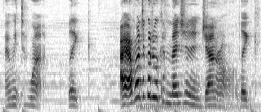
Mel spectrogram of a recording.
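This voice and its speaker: An American woman streamer chatting casually in a rambling, halting, giggly way. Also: mid-range voice, sing-song. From United States. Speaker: streamer, visual novel book club host. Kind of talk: casual livestream chat. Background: background music.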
